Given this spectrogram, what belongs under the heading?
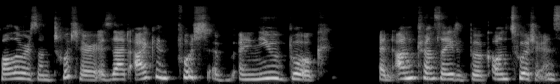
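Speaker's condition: No condition

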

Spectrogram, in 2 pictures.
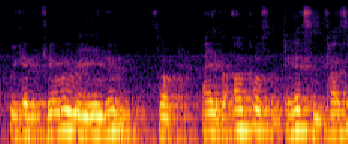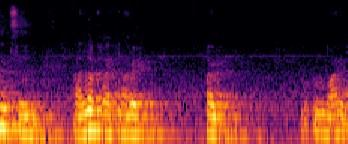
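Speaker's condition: Cerebral palsy; speech

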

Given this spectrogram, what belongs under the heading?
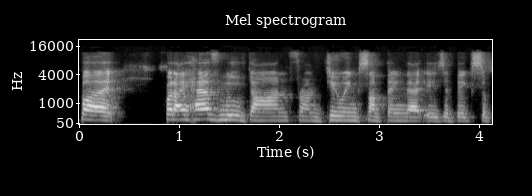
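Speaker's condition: No condition

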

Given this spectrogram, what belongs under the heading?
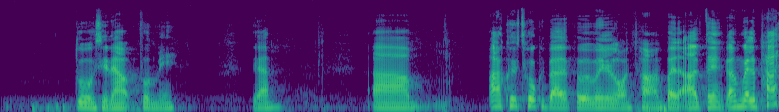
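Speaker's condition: Deafness, born deaf

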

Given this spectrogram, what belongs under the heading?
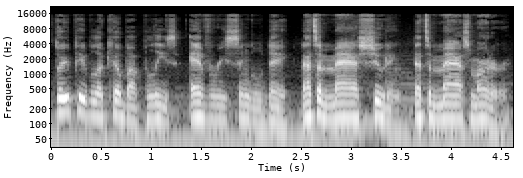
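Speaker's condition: No condition

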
